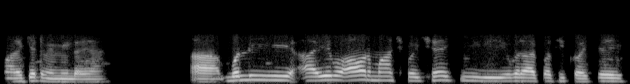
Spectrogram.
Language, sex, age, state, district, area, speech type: Maithili, male, 18-30, Bihar, Samastipur, rural, conversation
